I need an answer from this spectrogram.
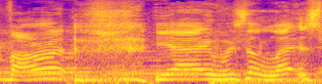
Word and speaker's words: Barret: Uh like a beret, like a you know, headband or whatever, but no, I can't, man. It's Barrett. It's got to be Barrett.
